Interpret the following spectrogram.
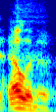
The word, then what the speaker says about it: Helena: talked to freddie now i know how to pronounce it helena hell in the arkansas yeah real time yeah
